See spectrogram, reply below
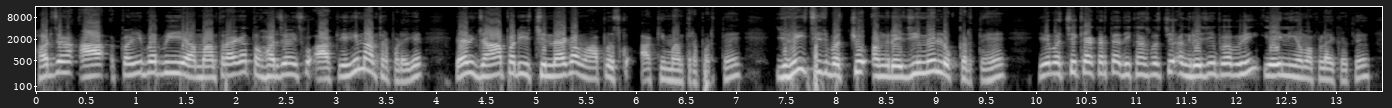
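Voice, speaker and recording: A man's voice: high-pitched, dark tone, no echo, clean studio sound. A young man teaching a phonics lesson to young children, patiently repeating rules and asking and answering his own questions.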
